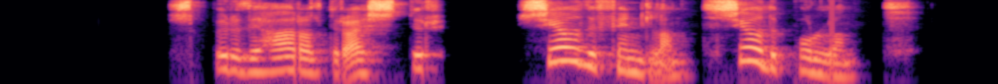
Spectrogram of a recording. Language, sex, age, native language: Icelandic, female, 40-49, Icelandic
